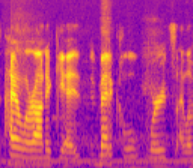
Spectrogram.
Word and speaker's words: hyaluronic: that was way too many syllables. Thank you, Neil. You're good. It's hyaluronic.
